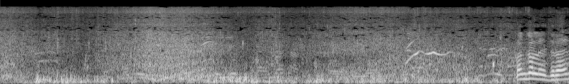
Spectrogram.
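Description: Small waves lap at the shore.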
